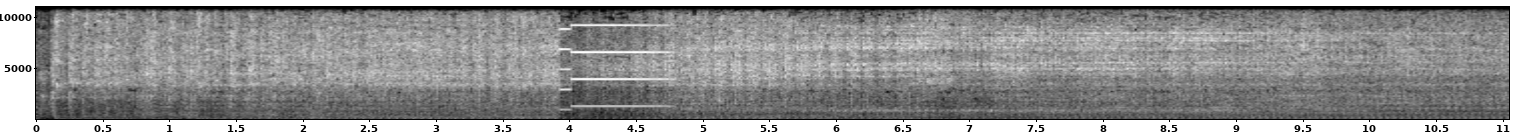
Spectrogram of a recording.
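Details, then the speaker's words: 1961 IH Cub Cadet Model 70 garden tractor, 7 hp Kohler single-cylinder, first start in years after sitting, on starting fluid and choke before carb teardown: steady fast even thumping, no misses or knocks; runs like a top. "Runs like a top."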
